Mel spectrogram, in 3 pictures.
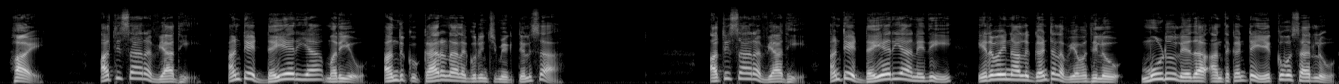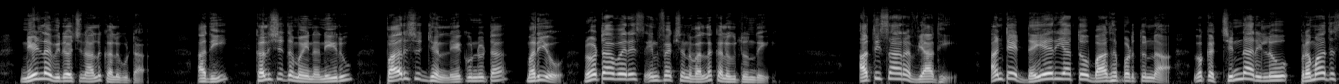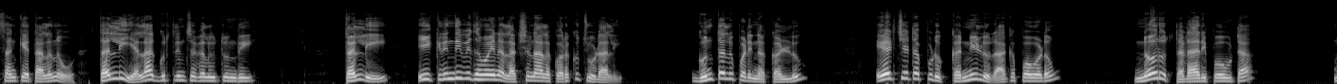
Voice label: TELUGU M

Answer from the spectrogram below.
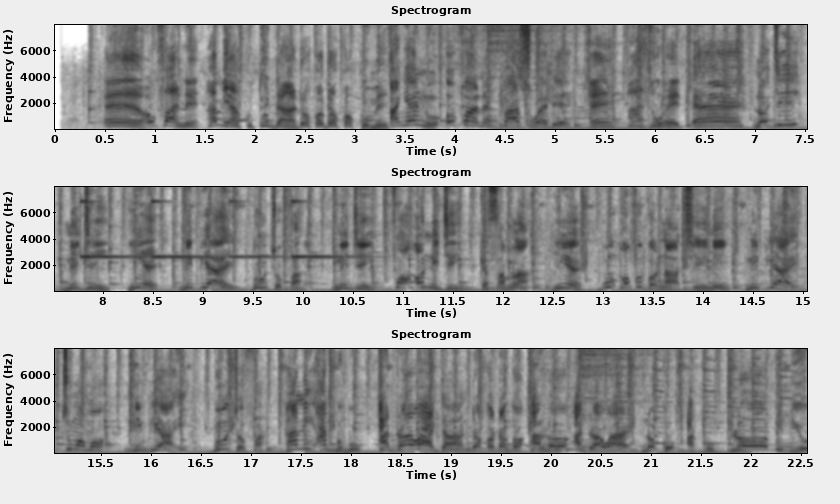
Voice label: Radio Juice Seller GA

